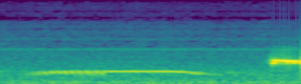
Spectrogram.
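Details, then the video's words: Local zebra dove with a big voice, called a champion, giving a long drawn-out low coo that rises slightly and then fades downward, with the start of a stuttering coo burst at the end. "Perkutut lokal gacor manggung suara besar sang Juara"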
